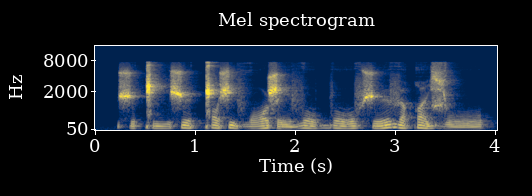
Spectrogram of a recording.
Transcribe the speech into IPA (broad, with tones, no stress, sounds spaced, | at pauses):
ʃ ʏ˩ ǁ iː˩ ʃ ʏ˧˩˧ ǁ ɔ˧˩˧ ʃ i˩ v ɔː˩˥ ʂ e˩ v o˧˩˧ b oː˧˩˧ v ʃ ʏː˩˥ v ʏ˧˩˧ qʷ i˧˩˧ ʑ oː˧˩˧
